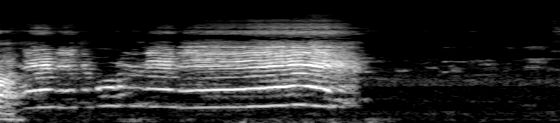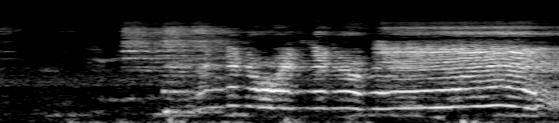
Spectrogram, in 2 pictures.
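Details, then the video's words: Caged pet parrot talking and crying after being put in its cage, voicing its complaints: two long, wailing, speech-like phrases with steady harmonic tone, separated by a quieter pause of about a second and a half. "Parrot'talking ഇങ്ങനെ ഉണ്ടാകുമോ നേരത്തെ കൂട്ടിൽ ആക്കിയതാണ് എണ്ണി പെറുക്കി കരയുന്നത് കാണു"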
